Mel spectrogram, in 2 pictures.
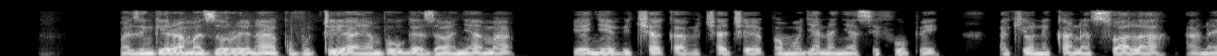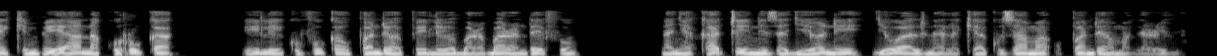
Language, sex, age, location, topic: Swahili, male, 25-35, Dar es Salaam, agriculture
